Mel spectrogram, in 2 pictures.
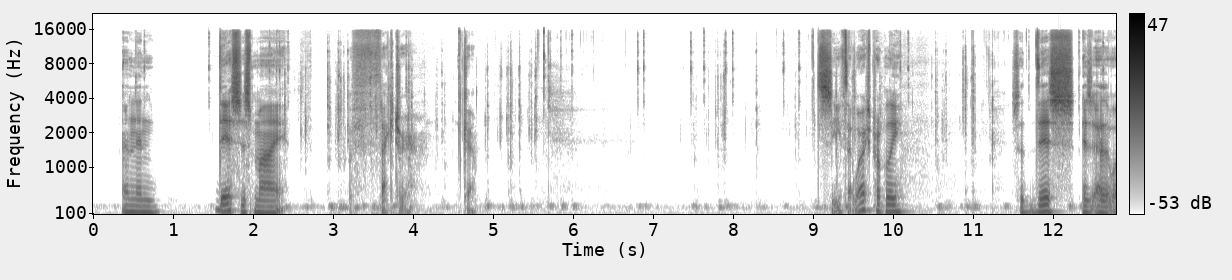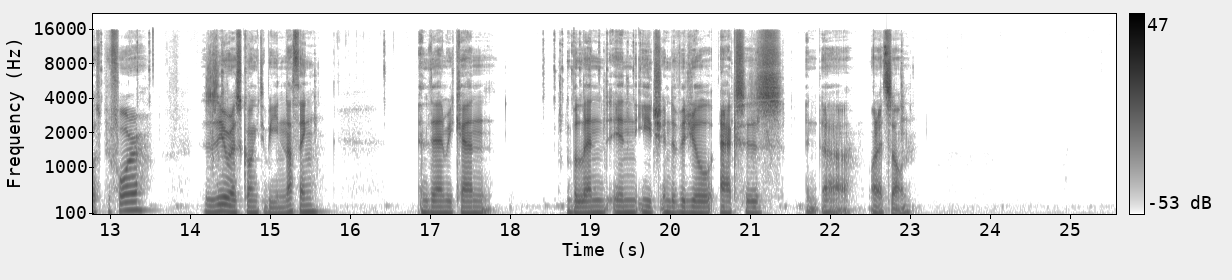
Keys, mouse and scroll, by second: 0.7-1.7 drag, 2.3 click, 3.0-4.4 typing, 6.1 middle click, 6.4-7.0 scroll down 1, 6.9-7.5 drag, 7.7 click, 7.9 1, 8.1 click, 8.9 click, 9.1 1, 9.4-11.7 ctrl+drag, 9.6 ctrl+space, 10.6 x, 11.9 middle click, 12.4 middle click, 12.7-15.0 drag, 16.4-18.7 drag, 18.5 right click, 18.9 click, 19.2 click, 19.4 1, 19.6 click, 20.1 click.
